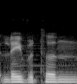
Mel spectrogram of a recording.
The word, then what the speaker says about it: Laevateinn: it is called leviathan it is spelled very weirdly some people like to say laverton but then for now for this video we're just going to pronounce this leviathan even though there's already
